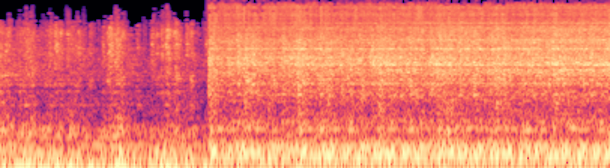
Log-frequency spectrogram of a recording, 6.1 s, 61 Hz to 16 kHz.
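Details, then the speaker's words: 1970 GMC truck V8 first run after fuel-delivery trouble, warming up: heavy, lumpy, crunchy rumble at very slow idle; rough idle, owner may need to raise the idle setting; cause not confirmed. "pop off the water a little bit lord she's crunchy i may have to set that idol up a little bit"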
